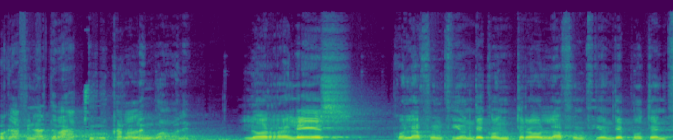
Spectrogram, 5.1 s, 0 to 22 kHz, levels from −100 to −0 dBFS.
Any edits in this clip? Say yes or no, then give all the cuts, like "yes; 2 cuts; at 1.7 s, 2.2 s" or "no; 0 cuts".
yes; 1 cut; at 1.7 s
